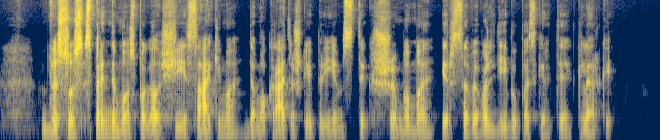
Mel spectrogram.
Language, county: Lithuanian, Vilnius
